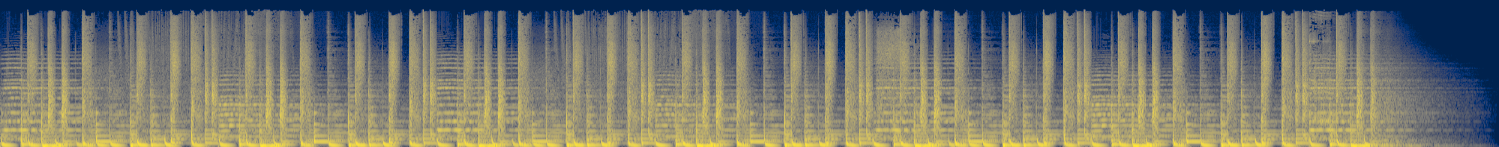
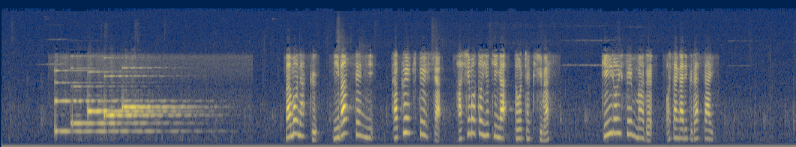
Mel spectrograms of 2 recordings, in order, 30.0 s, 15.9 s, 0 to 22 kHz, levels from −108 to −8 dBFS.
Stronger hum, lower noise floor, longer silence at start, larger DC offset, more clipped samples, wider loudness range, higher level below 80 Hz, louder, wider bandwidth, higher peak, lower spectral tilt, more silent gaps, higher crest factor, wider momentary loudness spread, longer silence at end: neither; about the same, -70 dBFS vs -67 dBFS; second, 0 s vs 1.1 s; second, under 0.1% vs 0.2%; neither; second, 1 LU vs 6 LU; first, -20 dBFS vs -84 dBFS; first, -18 LUFS vs -24 LUFS; first, 17 kHz vs 11 kHz; second, -4 dBFS vs 0 dBFS; first, -4.5 dB/octave vs -1.5 dB/octave; neither; second, 14 dB vs 26 dB; second, 4 LU vs 14 LU; about the same, 1.6 s vs 1.7 s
